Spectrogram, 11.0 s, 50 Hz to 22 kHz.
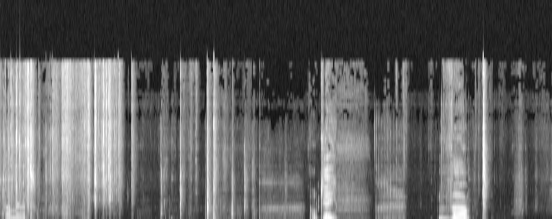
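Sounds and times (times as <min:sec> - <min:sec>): paper wrapping tearing: 0:00.0 - 0:02.7.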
